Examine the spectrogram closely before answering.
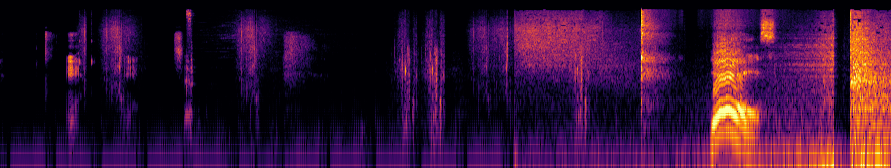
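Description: Cards flip over with short, sharp swishes.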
